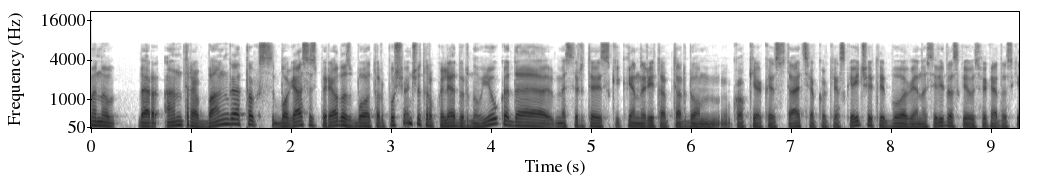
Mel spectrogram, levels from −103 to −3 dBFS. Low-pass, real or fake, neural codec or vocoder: 7.2 kHz; fake; codec, 16 kHz, 8 kbps, FunCodec, trained on LibriTTS, 25 frames a second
